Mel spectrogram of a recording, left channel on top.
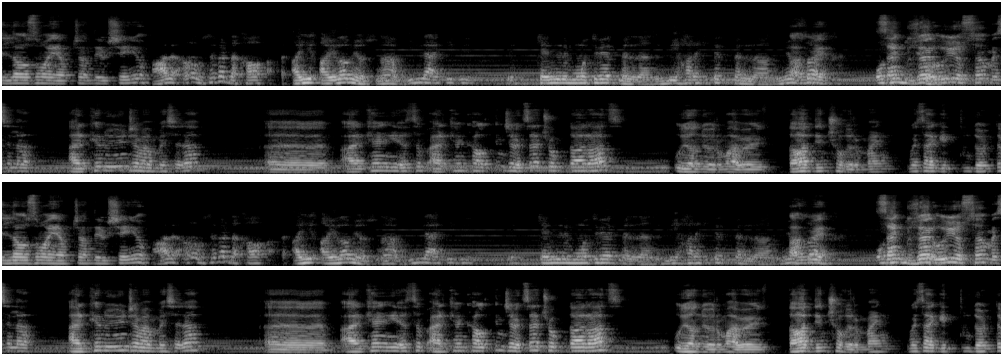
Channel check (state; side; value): normal; both; correlation 0.75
